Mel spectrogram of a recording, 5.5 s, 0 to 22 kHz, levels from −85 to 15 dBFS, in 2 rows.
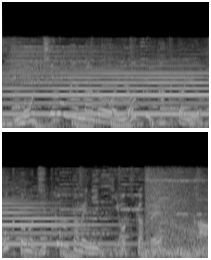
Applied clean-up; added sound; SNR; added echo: none; Wind instrument, woodwind instrument; -1 dB; none.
